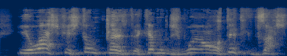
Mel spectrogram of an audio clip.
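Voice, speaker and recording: The speaker talks at a very fast pace in an animated tone. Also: man. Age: 70s. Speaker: engineer, webinar panelist. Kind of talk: panel discussion.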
